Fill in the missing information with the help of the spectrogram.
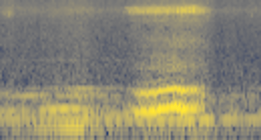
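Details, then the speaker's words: A cat snoring while napping: low rumbling breath sounds swelling on one longer, louder breath. "snoring kitty cat."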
